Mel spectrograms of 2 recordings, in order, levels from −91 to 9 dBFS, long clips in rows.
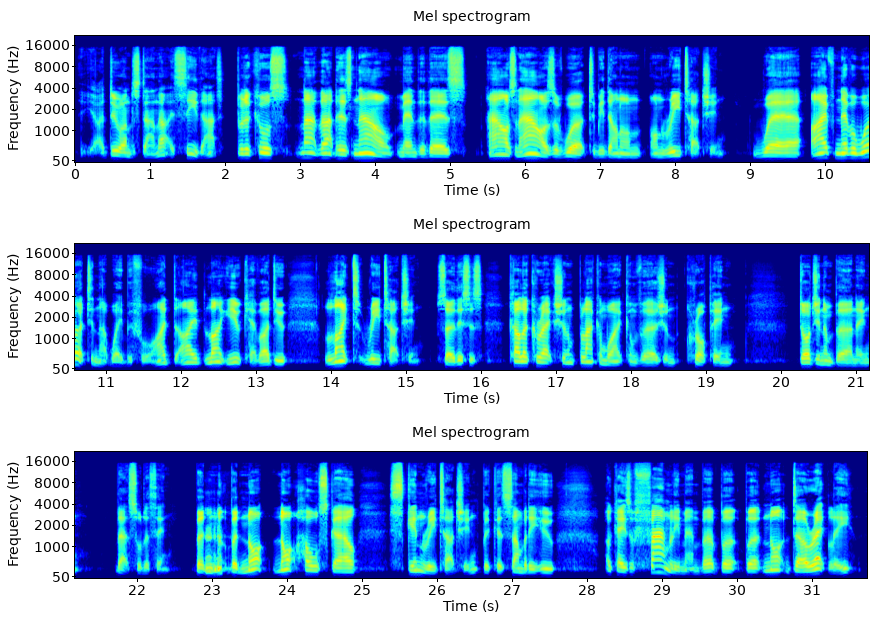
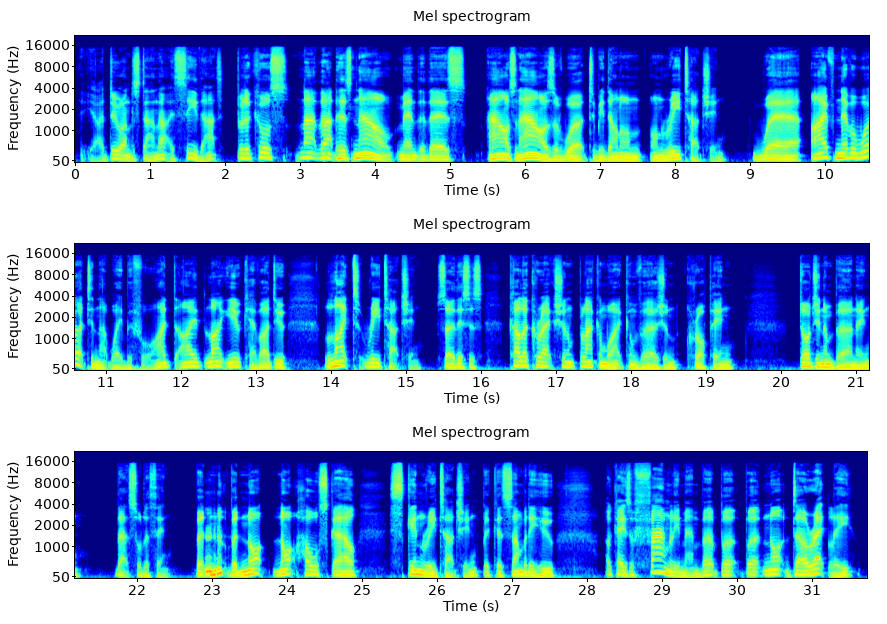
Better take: second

